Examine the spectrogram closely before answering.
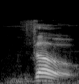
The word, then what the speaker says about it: though: Now this next word here is going to be though. Okay. It starts off with a TH sound as well. Though. But the O U G H makes an O sound, right?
